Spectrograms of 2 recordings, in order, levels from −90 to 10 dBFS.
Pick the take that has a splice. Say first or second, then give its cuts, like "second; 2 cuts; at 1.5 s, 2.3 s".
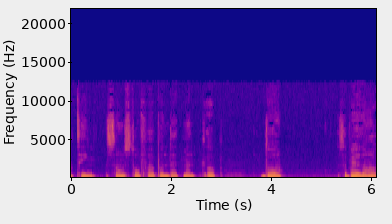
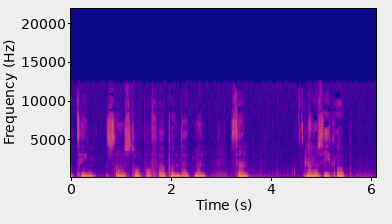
first; 2 cuts; at 1.4 s, 2.6 s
